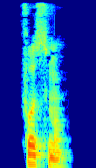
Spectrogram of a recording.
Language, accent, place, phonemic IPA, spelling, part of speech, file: French, France, Lyon, /fos.mɑ̃/, faussement, adverb, LL-Q150 (fra)-faussement.wav
- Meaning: falsely; untruly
